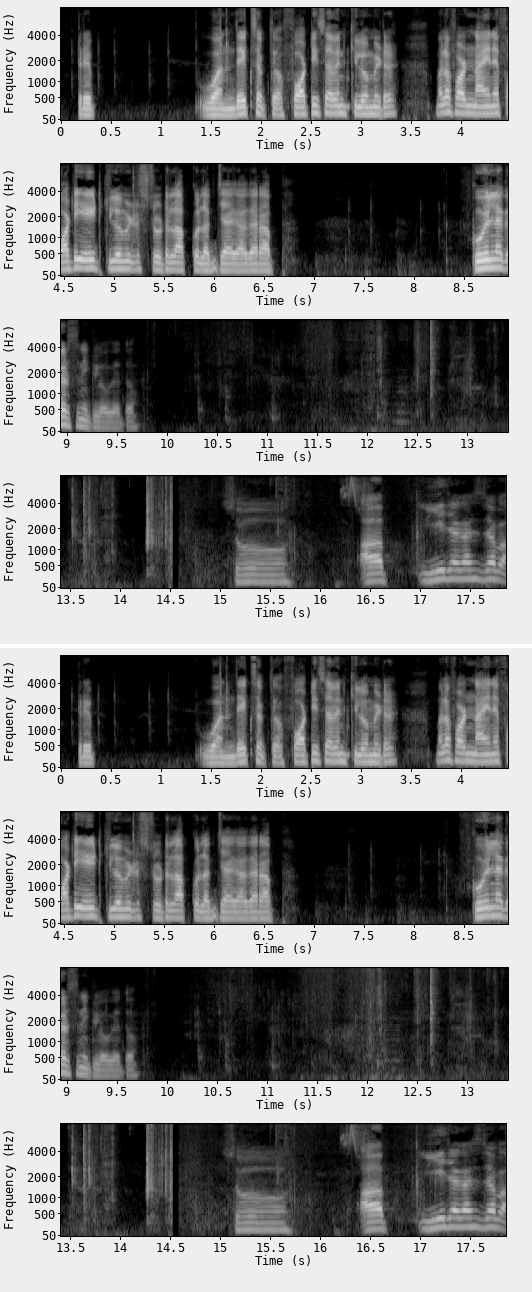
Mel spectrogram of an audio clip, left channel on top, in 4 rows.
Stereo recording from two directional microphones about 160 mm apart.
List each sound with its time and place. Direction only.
0.1 s typing: 50° left (ahead or behind)
1.3 s speech: 55° left (ahead or behind); by 6.9 s 35° left (ahead or behind)
8.3 s speech: 45° left (ahead or behind); by 9.7 s 15° left (ahead or behind)
12.5 s insect: 15° right (ahead or behind)
13.5 s a sound: 15° right (ahead or behind)
15.0 s speech: centre (ahead or behind)
16.2 s a sound: 10° right (ahead or behind)
17.0 s speech: 15° right (ahead or behind)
